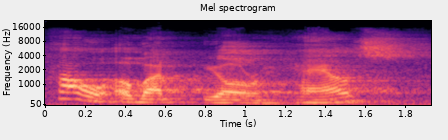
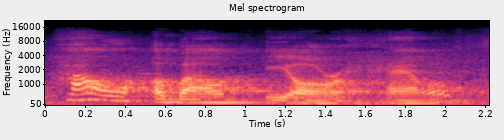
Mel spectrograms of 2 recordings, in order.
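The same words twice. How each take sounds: First: The word ends with an 's' sound. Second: The word ends with a soft 'th' sound. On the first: It asks how someone's hell is. The speaker calls it wrong. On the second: It asks how someone's health is. The speaker calls it right.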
